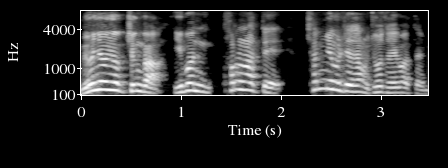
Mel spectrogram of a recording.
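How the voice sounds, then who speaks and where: A man at a fairly quick pace. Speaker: lecturer. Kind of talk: lecture.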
